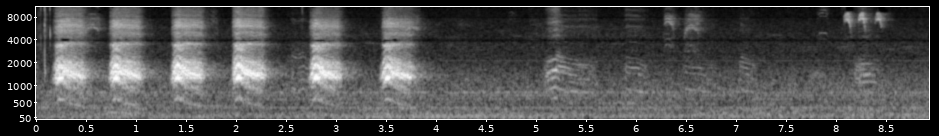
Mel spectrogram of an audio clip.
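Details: Chestnut-backed chickadee nestlings begging from a gourd nest on the morning before fledging: six loud, harsh, raspy calls at a steady pace, then quieter rasps and a few thin high notes.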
